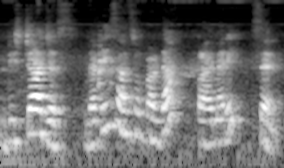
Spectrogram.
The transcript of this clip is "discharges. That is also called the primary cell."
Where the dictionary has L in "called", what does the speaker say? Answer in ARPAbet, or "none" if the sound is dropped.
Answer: none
